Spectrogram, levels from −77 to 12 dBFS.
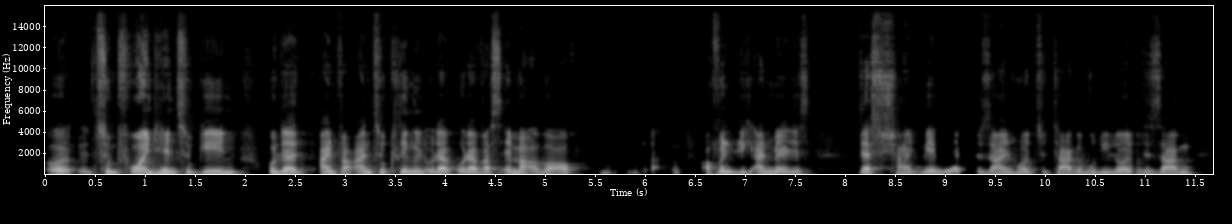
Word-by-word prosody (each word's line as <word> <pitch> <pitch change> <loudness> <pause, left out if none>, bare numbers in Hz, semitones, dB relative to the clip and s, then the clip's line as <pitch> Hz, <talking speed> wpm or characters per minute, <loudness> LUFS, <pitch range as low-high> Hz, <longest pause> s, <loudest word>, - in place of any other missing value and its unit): o 465 -1 +4 0.2
zum 145 -5 -1
Freund 170 +8 +4
hinzugehen 125 -6 +1 0.2
und 130 -1 +1
da 130 -1 +8 0.2
einfach 130 -1 +1
anzuklingeln 135 -1 0
oder 115 +1 +3
oder 120 -1 +3
was 120 0 0
immer, 145 -3 +2
aber 115 0 0
auch 110 -1 -1 0.2
m - - -20 0.3
m - - -25
a - - -15 0.3
auch - - -5
wenn 140 -1 +3
du 130 - -10
dich 125 +1 -5
anmeldest, 120 -6 -1 0.5
das 145 0 +3
scheint 170 +1 -6
mir 145 -2 +1
mehr 140 +1 -1
zu 130 - -11
sein 125 -1 -3
heutzutage, 120 -1 -4
wo 120 - -6
die 120 0 -7
Leute 115 0 -2
sagen 115 0 -2
125 Hz, 170 wpm, -23 LUFS, 120-140 Hz, 0.5 s, da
